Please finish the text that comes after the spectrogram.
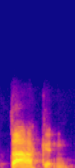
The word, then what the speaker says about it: taken: takken, which is branches, or taken, which is, here it is at the end of a syllable, the syllable ta, taken, and so it is tense, Same goes for all the other ones.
